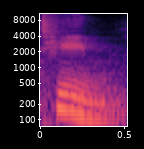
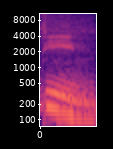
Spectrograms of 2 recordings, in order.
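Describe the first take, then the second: First: The t has a strong puff of breath. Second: The t is flat, with no breath puff. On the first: The speaker calls it right. "they are saying team" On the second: The speaker calls it wrong. "they are not saying team"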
